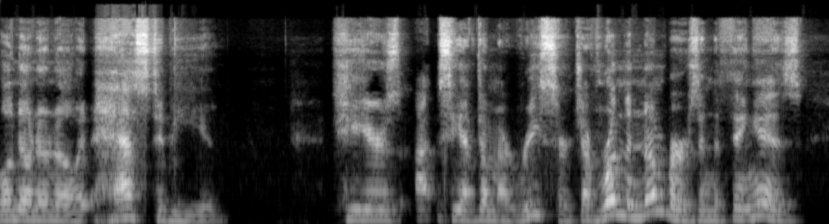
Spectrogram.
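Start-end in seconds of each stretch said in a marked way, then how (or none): none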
